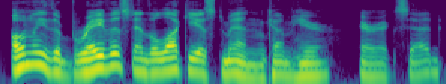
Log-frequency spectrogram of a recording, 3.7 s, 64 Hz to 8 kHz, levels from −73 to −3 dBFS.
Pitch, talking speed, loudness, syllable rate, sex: 125 Hz, 180 wpm, -17 LUFS, 4.9 syllables/s, male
